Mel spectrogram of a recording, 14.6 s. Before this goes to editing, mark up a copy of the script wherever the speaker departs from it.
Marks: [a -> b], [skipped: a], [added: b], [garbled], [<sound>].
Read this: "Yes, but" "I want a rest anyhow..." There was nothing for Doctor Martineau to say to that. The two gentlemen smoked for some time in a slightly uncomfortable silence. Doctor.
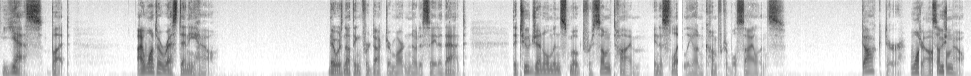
"Yes, but" "I want a rest anyhow..." There was nothing for Doctor Martineau to say to that. The two gentlemen smoked for some time in a slightly [dropout] uncomfortable silence. Doctor. [garbled]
